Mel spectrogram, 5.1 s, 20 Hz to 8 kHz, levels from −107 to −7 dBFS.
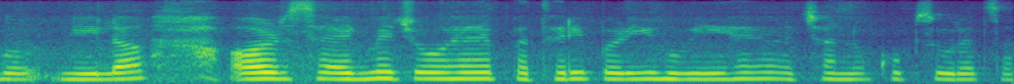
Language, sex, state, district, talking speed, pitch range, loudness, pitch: Hindi, female, Chhattisgarh, Sukma, 165 wpm, 205-220 Hz, -20 LUFS, 215 Hz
